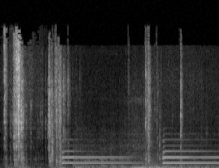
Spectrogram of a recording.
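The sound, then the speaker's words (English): A car being driven, with a steady low rumble and road noise throughout, opened by a couple of brief knocks. “And I am driving around.”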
